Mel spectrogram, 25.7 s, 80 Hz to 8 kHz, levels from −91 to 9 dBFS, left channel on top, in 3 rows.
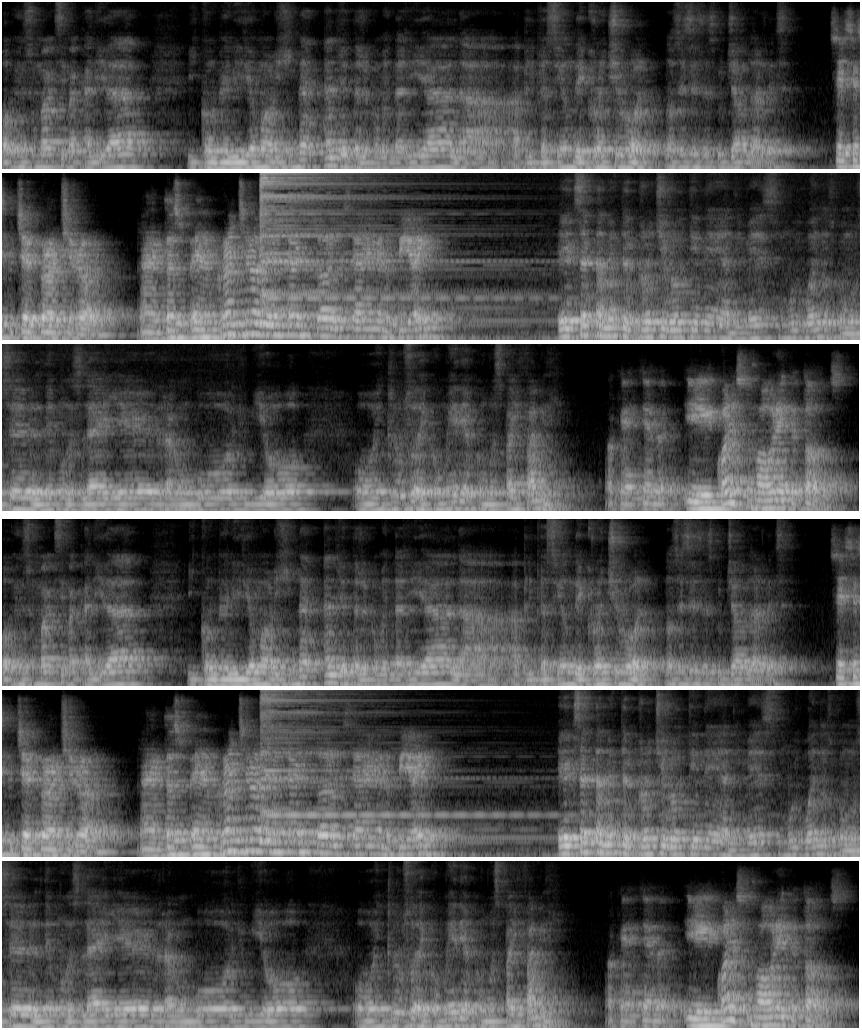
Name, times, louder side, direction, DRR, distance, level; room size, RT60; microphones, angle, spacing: voice 1, 0.0-1.5 1.9-7.8 14.1-20.2 20.7-22.8, right 1 dB, 20° right, 0 dB, 1.3 m, -25 dB
voice 2, 8.3-9.6 9.9-12.9 23.2-25.5, equal, 10° left, -2 dB, 2.6 m, -22 dB
sound 1, 11.1-19.6, left 4 dB, 75° left, 2.1 m, -35 dB
14.0 x 10.5 x 4.0 m, 0.85 s
head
